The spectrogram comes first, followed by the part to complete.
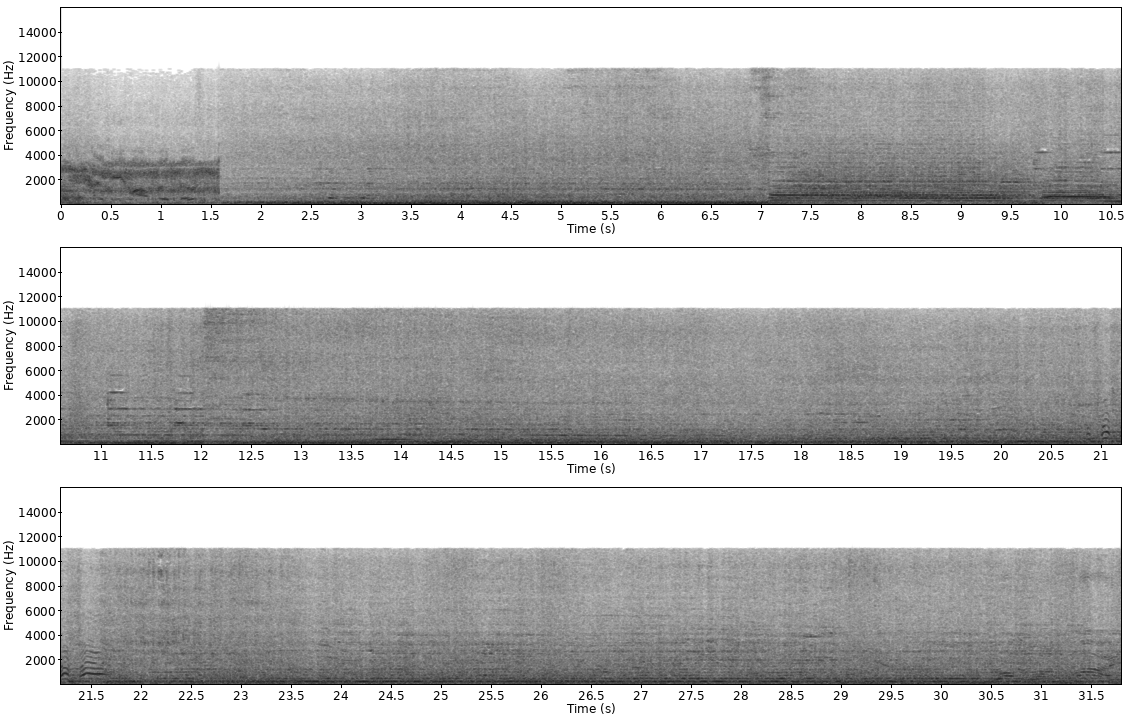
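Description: CSX freight train approaching and passing, its diesel locomotives rumbling in and sounding one horn blast of about three and a half seconds, starting about seven seconds in. After that comes the steady rolling noise of loaded autorack cars going by.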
